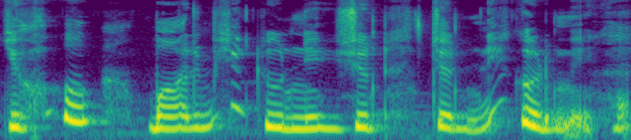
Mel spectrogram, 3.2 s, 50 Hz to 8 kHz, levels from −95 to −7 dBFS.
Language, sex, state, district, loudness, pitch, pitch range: Hindi, male, Chandigarh, Chandigarh, -18 LUFS, 235 Hz, 220-255 Hz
